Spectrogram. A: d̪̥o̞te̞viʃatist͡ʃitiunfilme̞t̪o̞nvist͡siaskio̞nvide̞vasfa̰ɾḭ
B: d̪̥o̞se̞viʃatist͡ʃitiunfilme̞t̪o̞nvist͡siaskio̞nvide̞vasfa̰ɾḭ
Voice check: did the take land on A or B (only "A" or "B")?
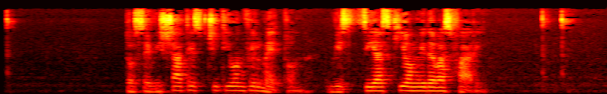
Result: B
